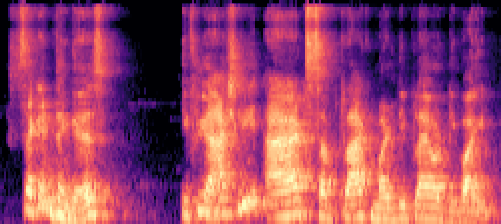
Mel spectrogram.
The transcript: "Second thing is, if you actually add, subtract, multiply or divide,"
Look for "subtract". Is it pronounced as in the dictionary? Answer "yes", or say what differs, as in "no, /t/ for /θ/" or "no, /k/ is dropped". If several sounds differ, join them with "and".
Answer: yes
